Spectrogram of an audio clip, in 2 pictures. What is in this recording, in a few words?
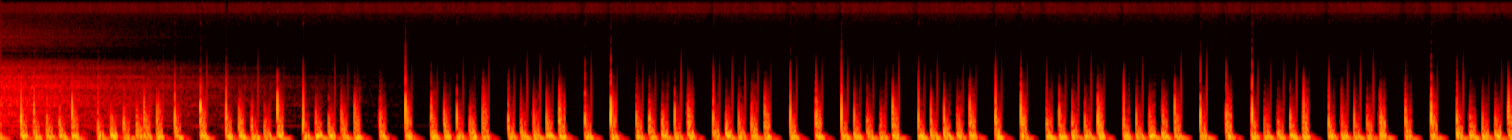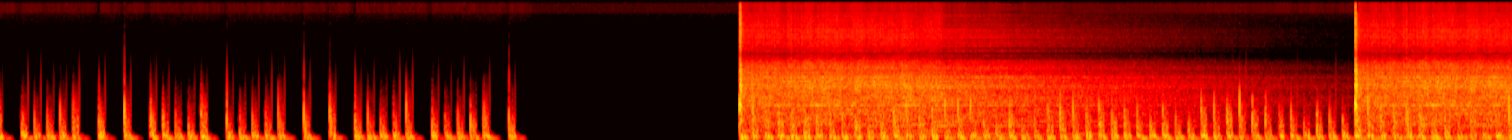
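Heavy Blades Bass; Grineer; Grineer One B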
